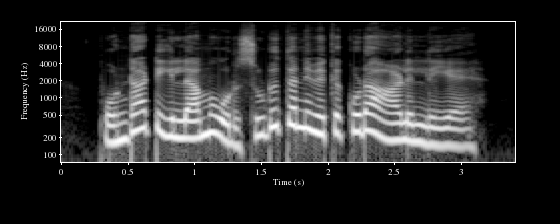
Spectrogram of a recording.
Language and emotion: Tamil, sad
